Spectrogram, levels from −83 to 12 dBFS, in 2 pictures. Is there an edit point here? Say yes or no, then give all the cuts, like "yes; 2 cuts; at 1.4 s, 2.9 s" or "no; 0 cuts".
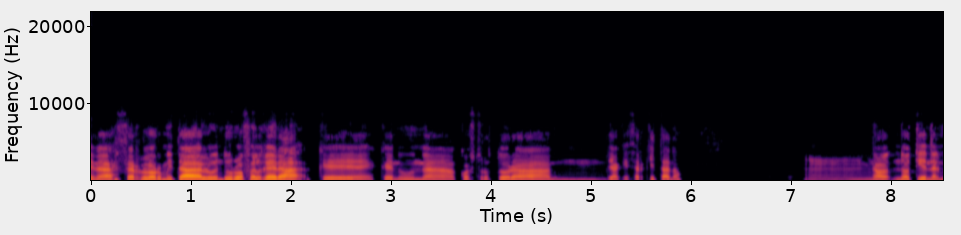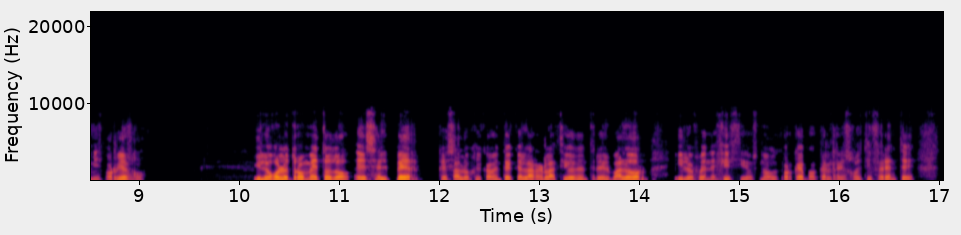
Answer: yes; 3 cuts; at 10.1 s, 12.1 s, 15.4 s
